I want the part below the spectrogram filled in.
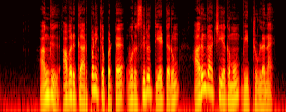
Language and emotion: Tamil, neutral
